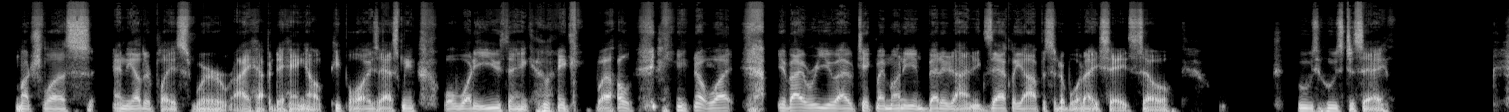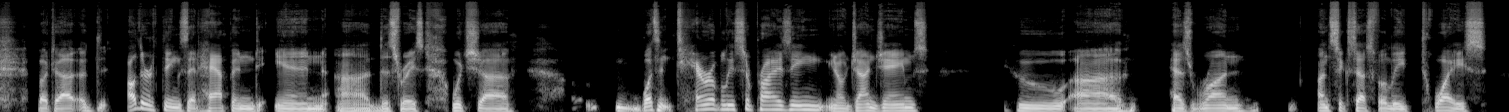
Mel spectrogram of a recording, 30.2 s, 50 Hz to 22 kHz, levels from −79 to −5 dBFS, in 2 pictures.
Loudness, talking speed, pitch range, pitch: -21 LUFS, 150 wpm, 90-110 Hz, 95 Hz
